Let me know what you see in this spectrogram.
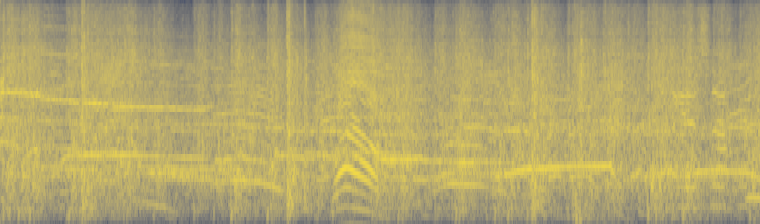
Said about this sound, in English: We have fireworks. We're going to set off the fireworks ourselves.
